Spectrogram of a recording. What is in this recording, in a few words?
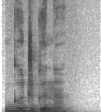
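"гыджгыны", Komi, female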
